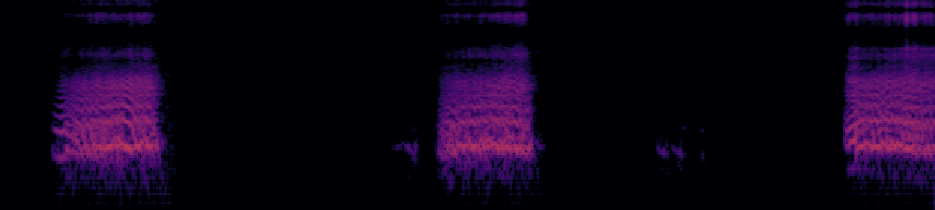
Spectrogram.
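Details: Chihuahua snoring: three rasping, breathy bursts, each about a second long, spaced roughly four seconds apart, with quiet between them and faint small snuffles.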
